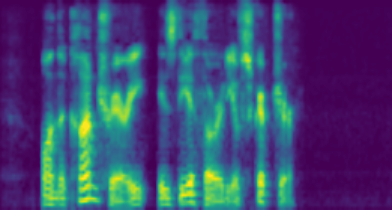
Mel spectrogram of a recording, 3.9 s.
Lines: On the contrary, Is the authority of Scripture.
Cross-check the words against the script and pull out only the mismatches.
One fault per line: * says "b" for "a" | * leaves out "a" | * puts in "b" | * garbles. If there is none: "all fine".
all fine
